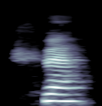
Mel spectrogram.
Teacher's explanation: Tha is when your tip of your tongue will touch the edge of your frontal two teeth, will pronounce tha.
